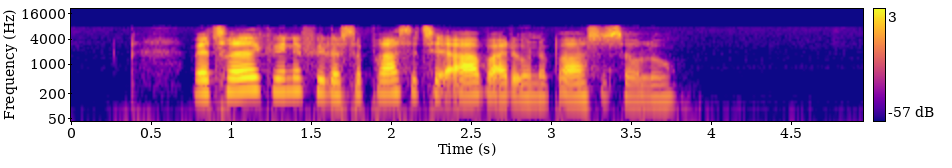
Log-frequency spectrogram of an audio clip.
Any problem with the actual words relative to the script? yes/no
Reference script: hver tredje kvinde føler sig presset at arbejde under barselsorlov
yes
